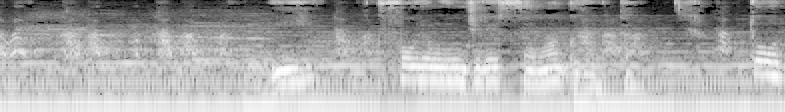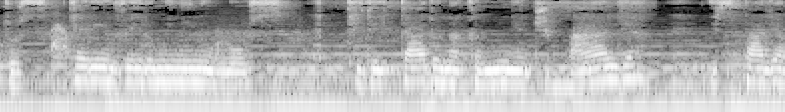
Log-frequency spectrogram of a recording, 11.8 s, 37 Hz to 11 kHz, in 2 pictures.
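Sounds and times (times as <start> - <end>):
shepherds' dogs barking and yipping: 0.0 - 2.9, 4.1 - 6.8
speech: 1.0 - 11.7.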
